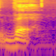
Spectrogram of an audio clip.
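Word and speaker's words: וְ: And then below that is the conjunction and, that's ve. Be pronounced ve. very quickly, since it has a shavah underneath it, it would be ve.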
